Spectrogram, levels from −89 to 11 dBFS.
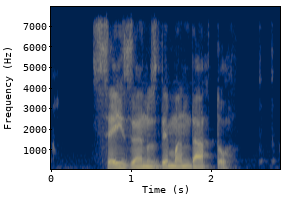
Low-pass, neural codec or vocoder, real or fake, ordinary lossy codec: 7.2 kHz; codec, 16 kHz, 8 kbps, FunCodec, trained on LibriTTS, 25 frames a second; fake; Opus, 64 kbps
